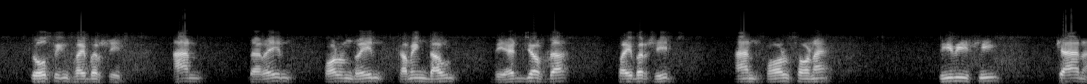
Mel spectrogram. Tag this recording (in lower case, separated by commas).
speech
